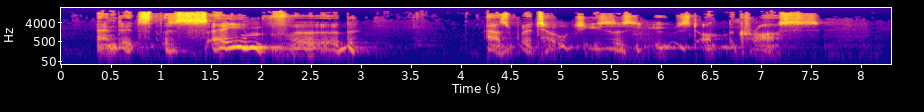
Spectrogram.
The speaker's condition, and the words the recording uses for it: Spasmodic dysphonia. And we share the experience that the more we use it, it gets a little bit easier, but it also gets tired.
